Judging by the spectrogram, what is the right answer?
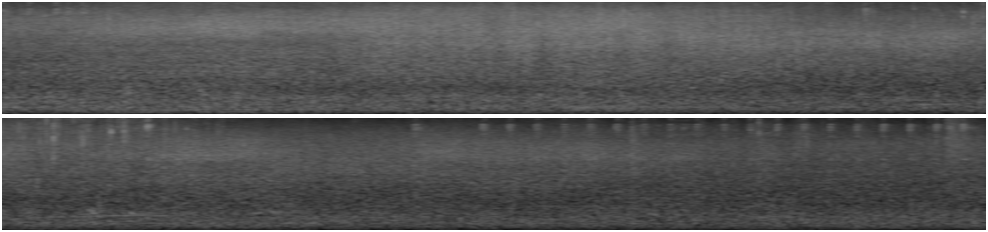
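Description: Steady hiss of traffic on a rain-wet city street, with no single vehicle standing out. Faint, evenly spaced high ticks come through in the last few seconds.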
